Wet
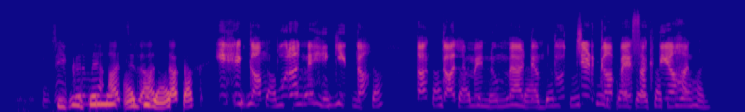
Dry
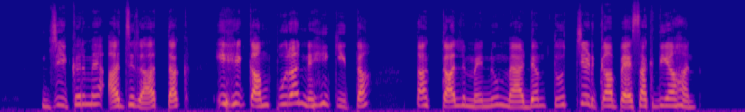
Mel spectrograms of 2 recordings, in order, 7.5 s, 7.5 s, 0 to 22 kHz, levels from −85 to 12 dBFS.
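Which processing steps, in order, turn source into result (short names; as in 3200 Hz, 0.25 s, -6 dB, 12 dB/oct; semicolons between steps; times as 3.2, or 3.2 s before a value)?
limiter -17.5 dBFS, peak gain reduction 9 dB; bands offset in time highs, lows 0.15 s, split 700 Hz; band-pass sweep 360 Hz -> 3800 Hz, 1.63–2.16; gain +5.5 dB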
